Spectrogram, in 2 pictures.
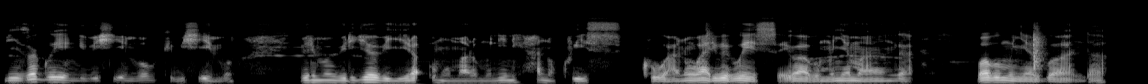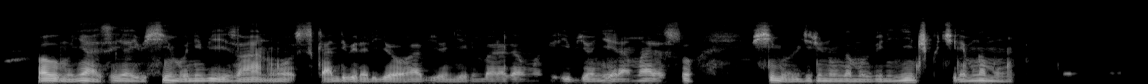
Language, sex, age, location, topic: Kinyarwanda, male, 18-24, Kigali, agriculture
